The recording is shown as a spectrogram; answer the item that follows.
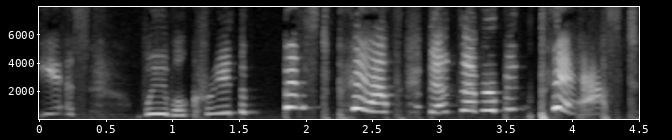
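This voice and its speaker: Someone does a squeaky, put-on character voice. The delivery comes at a fairly slow pace. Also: female-sounding voice, extremely high pitch for a woman. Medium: actual play.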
